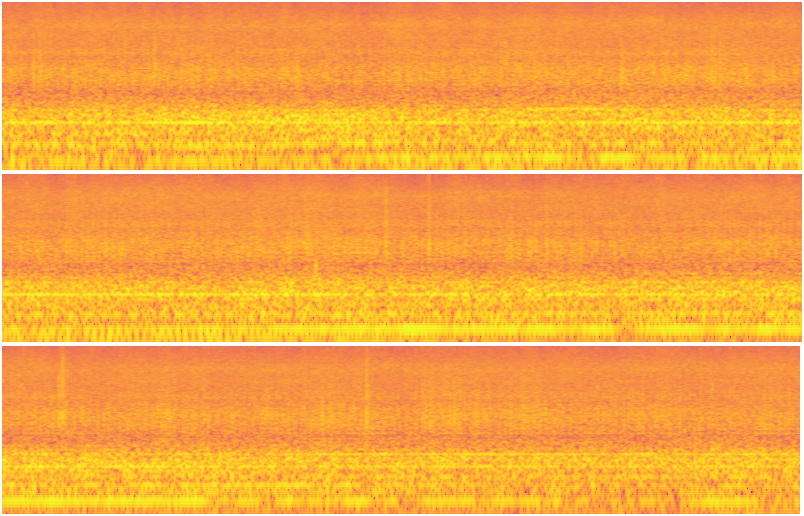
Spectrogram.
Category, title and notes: Soundscapes > Other
Ten minutes at: The Power Plant second placement
Field recording taken beneath the towers of a power plant adjacent to its dam. The foreground is the crackling sound of electricity passing through the cables, surrounded by the sounds of nature: grasshoppers, cicadas, crickets, and a few cars in the distance.
cicadas, crickets, electricity, field-recording, grasshopper, insects, lightning, nature, powerplant, summer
